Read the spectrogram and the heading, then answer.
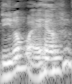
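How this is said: It is said in a joking, disbelieving tone.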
